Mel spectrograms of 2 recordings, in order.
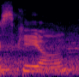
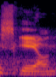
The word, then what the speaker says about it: Scion: I want to say Skion. I know, say ski on, darling, it's fine.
